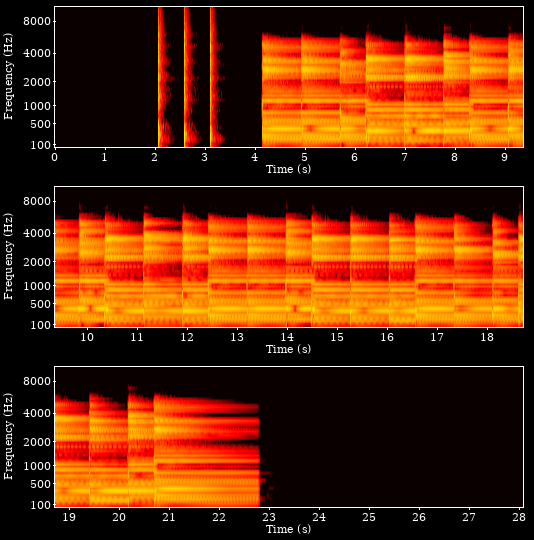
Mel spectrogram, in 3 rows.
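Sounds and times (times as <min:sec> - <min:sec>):
guitar in left channel: 0:04.2 - 0:22.8.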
